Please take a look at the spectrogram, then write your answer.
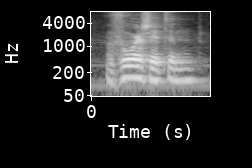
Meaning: to preside, to lead a gathering
- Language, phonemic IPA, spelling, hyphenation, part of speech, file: Dutch, /ˈvoːrˌzɪ.tə(n)/, voorzitten, voor‧zit‧ten, verb, Nl-voorzitten.ogg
